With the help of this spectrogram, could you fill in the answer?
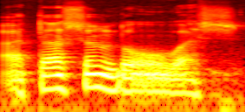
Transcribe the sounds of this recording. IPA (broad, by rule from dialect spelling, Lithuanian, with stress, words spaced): ɐ ˈtɐs ʊn ˈlˠoːʋɐs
